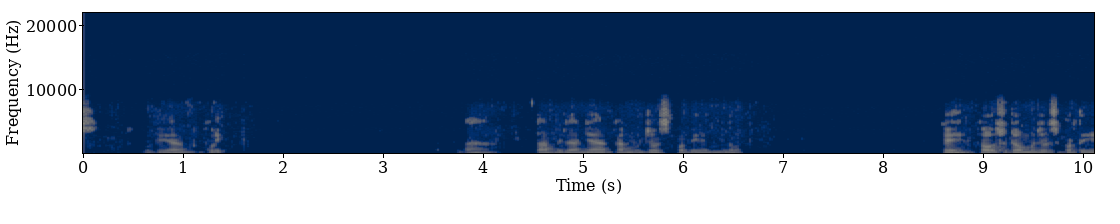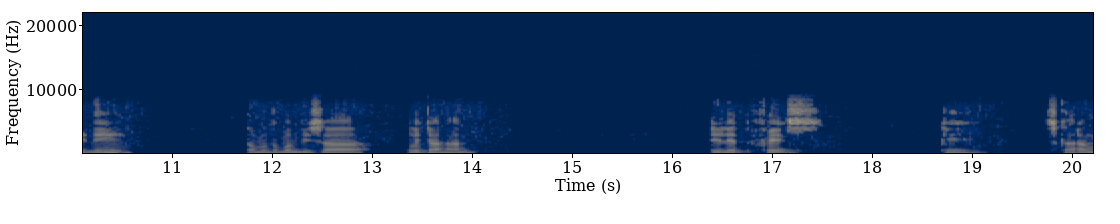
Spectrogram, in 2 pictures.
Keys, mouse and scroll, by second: 0.7 click, 2.4-4.2 middle drag, 4.5-6.0 scroll down 2, 6.2-11.9 middle drag, 13.6-19.3 right drag, 19.3-20.1 scroll up 2, 20.1-20.2 scroll down 1.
